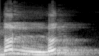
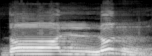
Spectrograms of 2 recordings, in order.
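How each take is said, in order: First: The word is said with a short sound. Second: The word is said with a long sound. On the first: It names going astray in the abstract. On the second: It names someone who has gone astray.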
